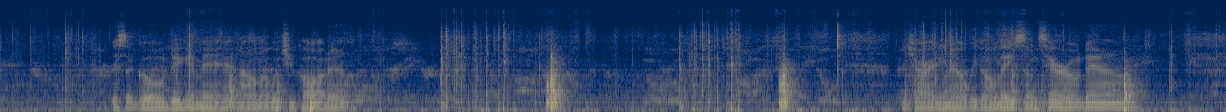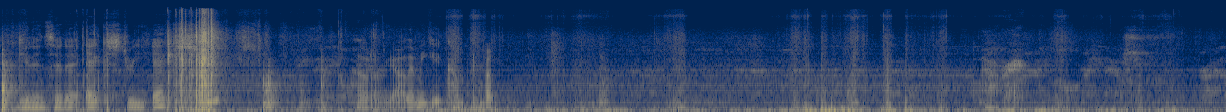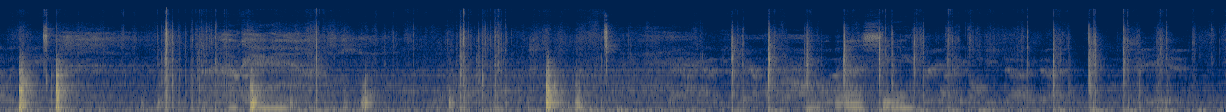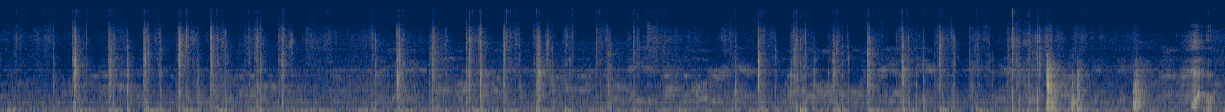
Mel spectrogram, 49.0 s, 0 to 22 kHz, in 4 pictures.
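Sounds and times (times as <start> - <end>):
card slaps: 4.4 - 5.9, 6.8 - 8.0, 13.8 - 15.7, 26.0 - 30.7, 31.8 - 43.4, 44.0 - 48.2
cards tapping on table: 29.0 - 30.5, 34.8 - 36.2, 40.4 - 43.3.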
